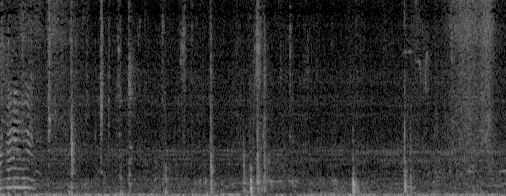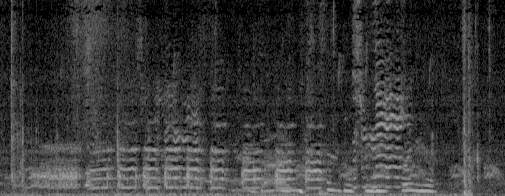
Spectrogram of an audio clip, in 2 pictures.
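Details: Six orphaned Boer goat kids being bottle-fed at a wooden feeder, recorded by iPhone on a gate; after bumps and handling noise, a long stretch of rapid, stuttering bleats with quavering notes, a woman praising them.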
